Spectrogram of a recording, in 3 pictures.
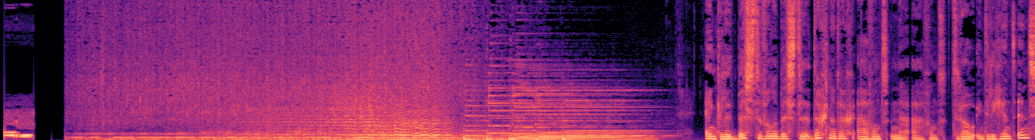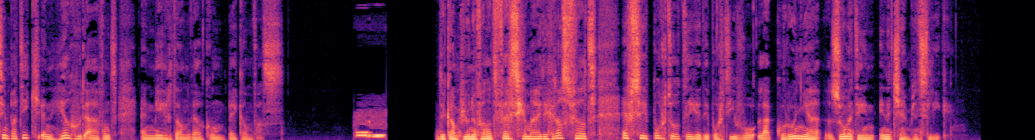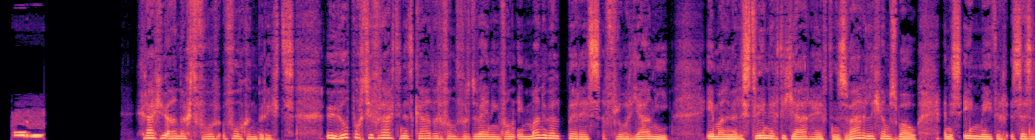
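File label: Belgian, female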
